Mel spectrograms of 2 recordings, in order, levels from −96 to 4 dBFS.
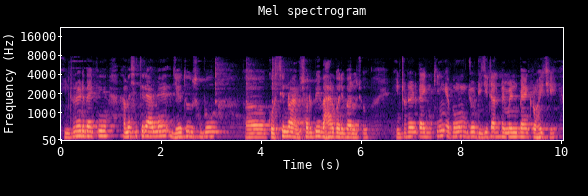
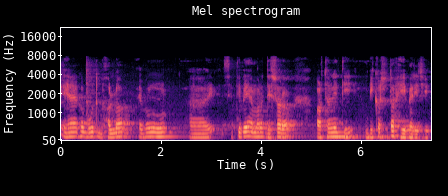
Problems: none marked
